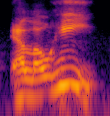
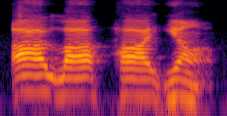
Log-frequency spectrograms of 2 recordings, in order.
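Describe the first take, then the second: First: The word begins with an E sound. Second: The word begins with an A sound. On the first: The speaker calls it wrong. "that's not necessarily how it should be said" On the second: The speaker calls it right. "It's not an E, it's an A"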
